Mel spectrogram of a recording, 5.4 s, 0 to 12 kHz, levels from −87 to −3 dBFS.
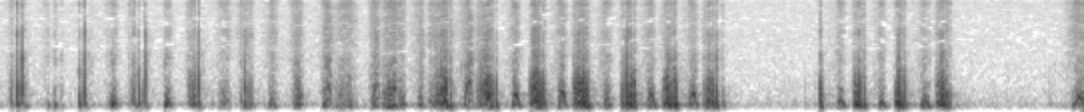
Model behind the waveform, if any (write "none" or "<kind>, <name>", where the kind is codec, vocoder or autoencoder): none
